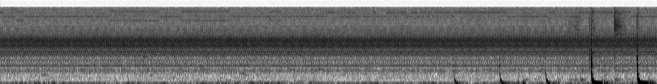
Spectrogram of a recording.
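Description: Faint, steady electrical buzzing hum of mains hum, with a few faint clicks near the end.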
